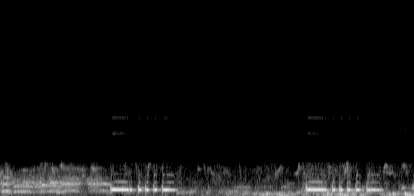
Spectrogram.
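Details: Aviary-kept singing zebra dove, a competition strain developed over sixty years from a wild mutation: two loud rapid stuttering coo phrases about four seconds apart, with softer cooing of other doves between and behind.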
